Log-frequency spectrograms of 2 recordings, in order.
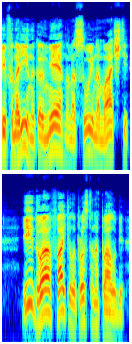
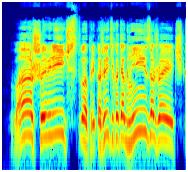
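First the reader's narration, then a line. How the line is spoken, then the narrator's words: Shout. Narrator (Russian): крикнул Дриньян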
